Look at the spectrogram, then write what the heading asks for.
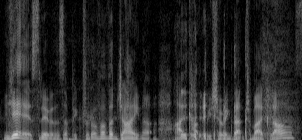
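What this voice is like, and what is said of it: British accent. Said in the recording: “A British accent saying the word vagina”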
